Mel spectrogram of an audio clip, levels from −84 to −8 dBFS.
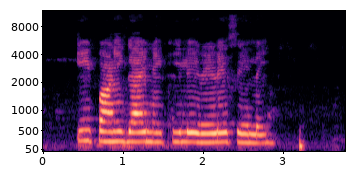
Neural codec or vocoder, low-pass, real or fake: codec, 44.1 kHz, 7.8 kbps, DAC; 10.8 kHz; fake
